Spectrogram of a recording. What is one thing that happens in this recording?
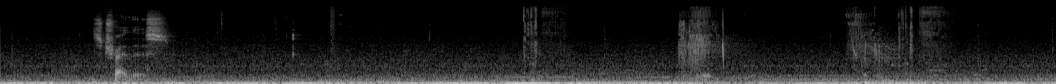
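Soft whooshing interface sounds play as menus open and close.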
